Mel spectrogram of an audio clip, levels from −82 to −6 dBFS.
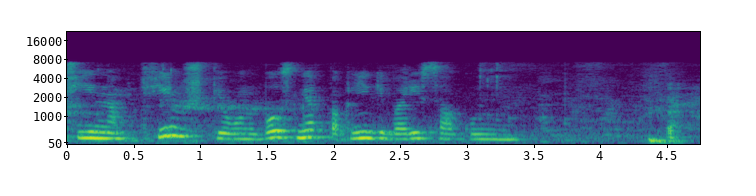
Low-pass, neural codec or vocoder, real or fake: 7.2 kHz; none; real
